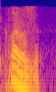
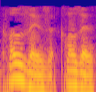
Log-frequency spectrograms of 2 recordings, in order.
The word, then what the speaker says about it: clothes: 好，需要说明一下的是衣服这个单词，我们再读一下，不要费 clothes, clothes. 好，那么这关于这个词呢，大家没有必要读成 closes 这样是不对的，或者是你如果能够按照这个音标能把它划过去是最好的，你比如说你能读成 close 这样是最好的，但如果你实在读不过去你就 close 就没问题。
